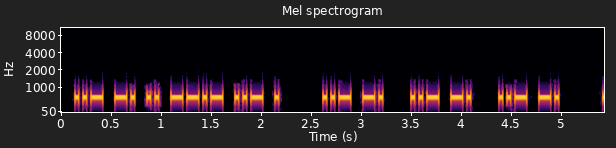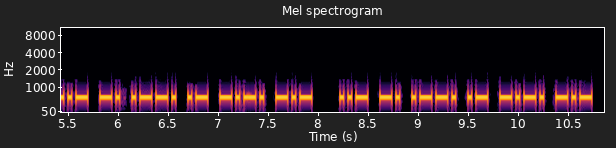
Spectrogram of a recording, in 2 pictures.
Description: Morse code, heard as a keyed tone, about 30 wpm, 600 Hz. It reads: UNIQUE UN UN UN UNPACK UNPACK
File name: UN6 30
